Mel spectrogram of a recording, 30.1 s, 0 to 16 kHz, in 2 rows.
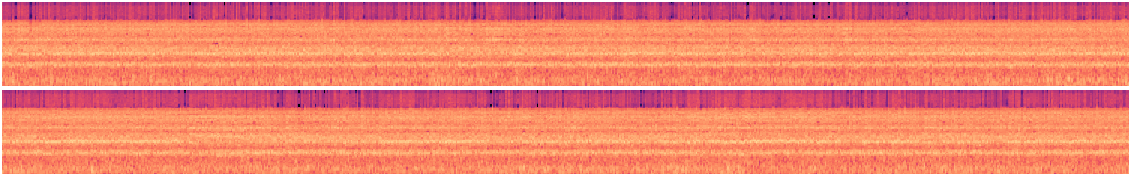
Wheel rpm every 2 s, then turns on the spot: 230, 230, 230, 230, 230, 240, 230, 230, 230, 230, 230, 240, 230, 230, 230.
none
